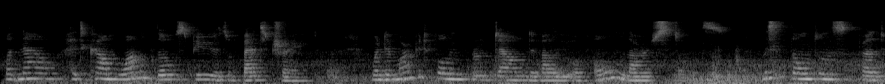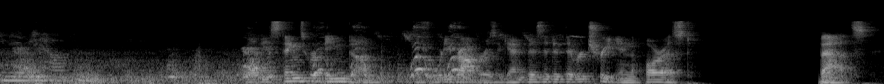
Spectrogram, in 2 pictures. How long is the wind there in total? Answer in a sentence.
The wind can be heard for 14 seconds in total.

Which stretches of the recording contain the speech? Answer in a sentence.
You can hear the speech from 0.1 to 9.6 s, from 11.3 to 15.8 s and from 17.0 to 17.6 s.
